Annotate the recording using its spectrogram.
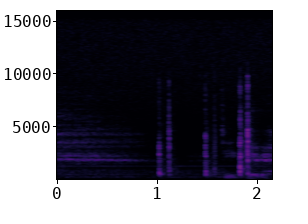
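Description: Computer keyboard keys clicking as someone types: a single keystroke at the start, then a quicker run of irregular taps in the second half.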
